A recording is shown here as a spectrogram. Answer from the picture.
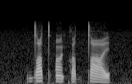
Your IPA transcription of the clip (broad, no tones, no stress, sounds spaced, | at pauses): d e tˤ ʔ ẽ k ʊ d tˤ e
